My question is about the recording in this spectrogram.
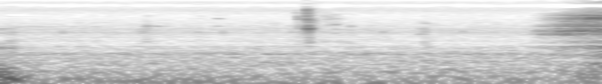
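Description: A person chewing a mouthful of bacon burger with the mouth closed, faint and soft, with one small click about a second in, over a low steady background hum.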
